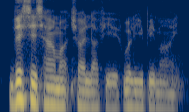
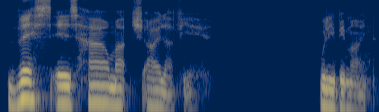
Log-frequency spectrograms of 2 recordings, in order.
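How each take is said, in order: First: Said in the usual way. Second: Tender proposal. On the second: Acted. Voicing God's proposal from cross.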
